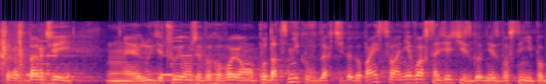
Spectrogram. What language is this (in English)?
Polish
